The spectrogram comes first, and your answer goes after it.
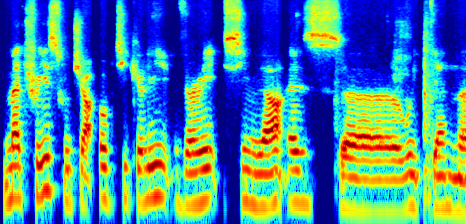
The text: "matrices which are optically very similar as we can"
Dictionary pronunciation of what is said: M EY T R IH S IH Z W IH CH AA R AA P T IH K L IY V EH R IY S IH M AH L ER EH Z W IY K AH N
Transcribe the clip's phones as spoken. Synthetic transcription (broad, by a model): M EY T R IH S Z W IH CH AA R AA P T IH K L IY V EH R IY S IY M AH L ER EH Z W IY K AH N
